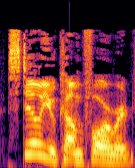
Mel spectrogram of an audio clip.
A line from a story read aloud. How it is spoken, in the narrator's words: shouted the knight, laughing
